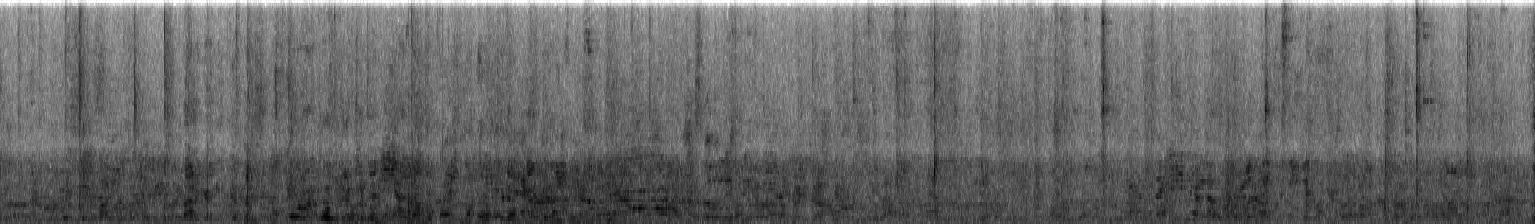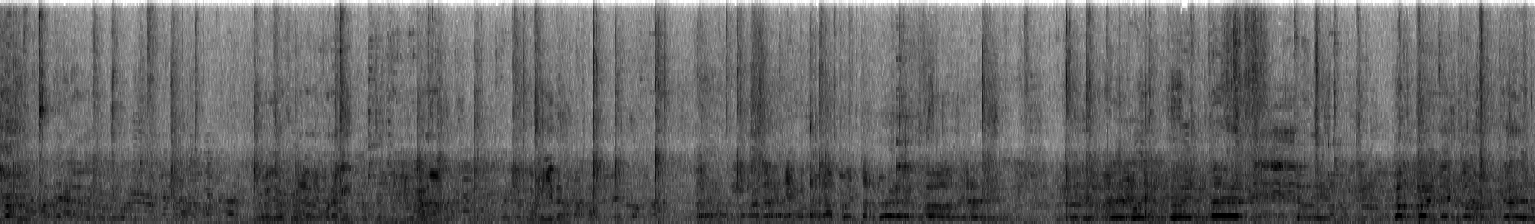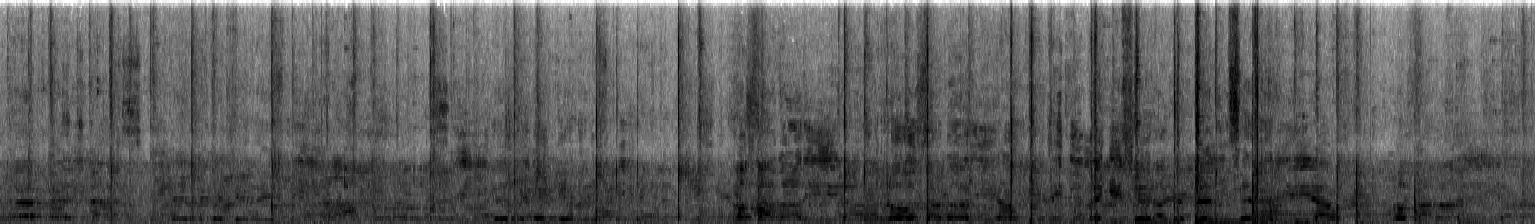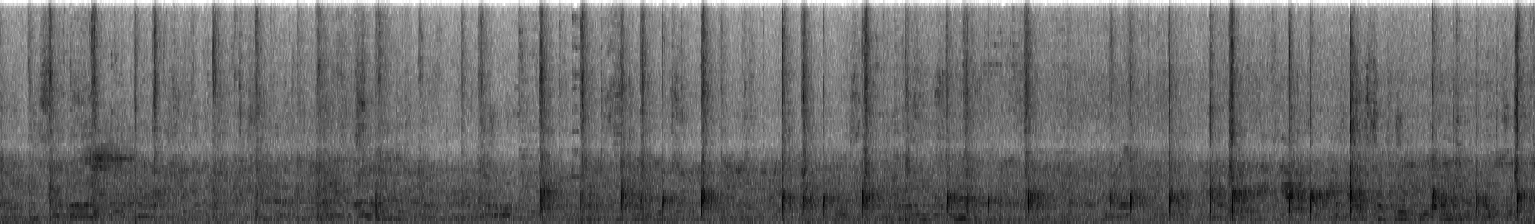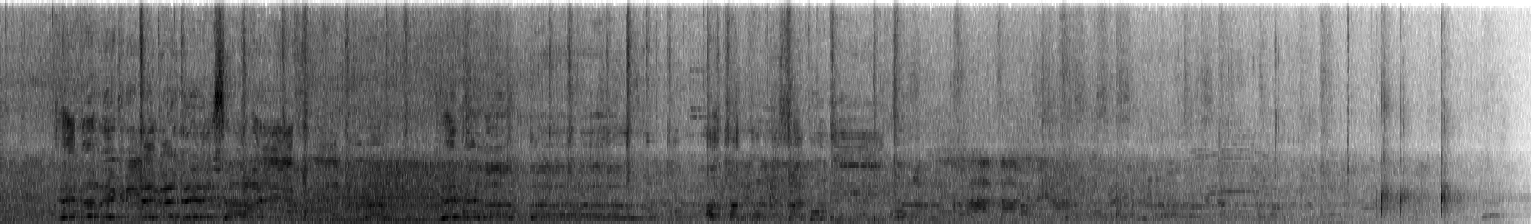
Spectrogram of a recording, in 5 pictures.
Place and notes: Sevilla, Provinz Sevilla, Spanien - Sevilla - Plaza de San Andres - street bars
At the Plaza de SAn Andres in the evening. The sound of people sitting outside at the street bars talking - a singer and a guitar player.
international city sounds - topographic field recordings and social ambiences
